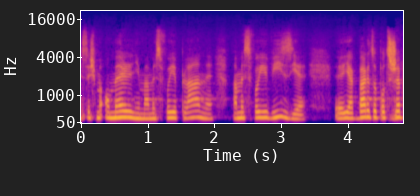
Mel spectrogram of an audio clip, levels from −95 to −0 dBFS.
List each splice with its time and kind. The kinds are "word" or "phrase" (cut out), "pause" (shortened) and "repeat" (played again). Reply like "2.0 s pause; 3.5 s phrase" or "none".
none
